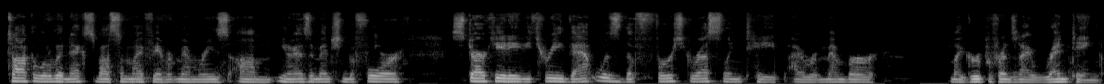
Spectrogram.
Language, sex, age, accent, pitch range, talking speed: English, male, 30-49, American, 110-135 Hz, 190 wpm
